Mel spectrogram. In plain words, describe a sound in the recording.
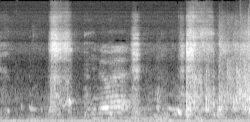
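A young woman sobs with a shaky voice.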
